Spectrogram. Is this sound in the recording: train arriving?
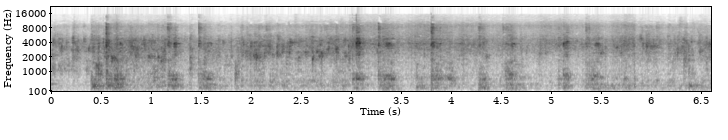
no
